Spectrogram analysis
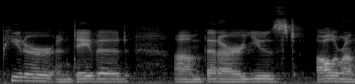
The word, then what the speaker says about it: David: Hi, my name is David. I say it like David.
